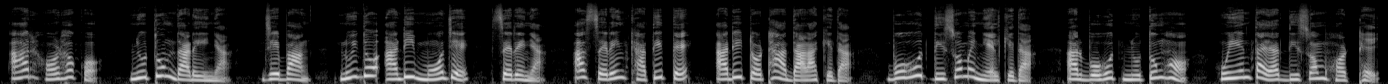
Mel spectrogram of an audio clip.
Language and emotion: Santali, neutral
